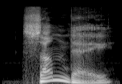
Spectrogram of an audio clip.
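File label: "someday", English, male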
